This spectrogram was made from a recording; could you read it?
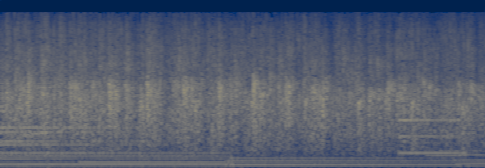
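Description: A crowd applauds steadily for about five seconds, a dense, even wash of clapping. Sustained low keyboard chords hum underneath and change pitch partway through.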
